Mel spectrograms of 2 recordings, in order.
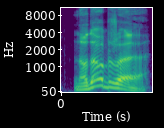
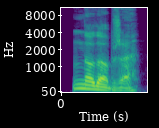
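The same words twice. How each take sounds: First: Higher, called-out agreement; raised-pitch shout of assent; shouted back. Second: Said in the usual way. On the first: A narrator's reading. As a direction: call back, ready to go. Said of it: "odkrzyknął pan Brown".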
